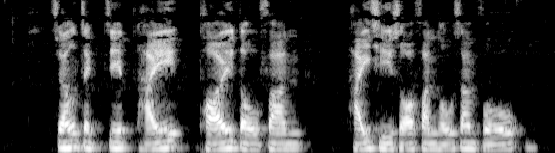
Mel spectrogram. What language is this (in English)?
Cantonese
